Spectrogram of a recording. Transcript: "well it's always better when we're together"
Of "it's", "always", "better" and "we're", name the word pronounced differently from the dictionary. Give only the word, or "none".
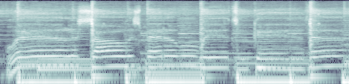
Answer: we're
